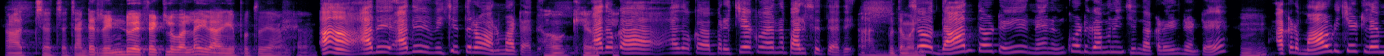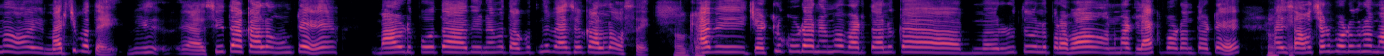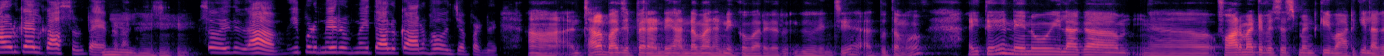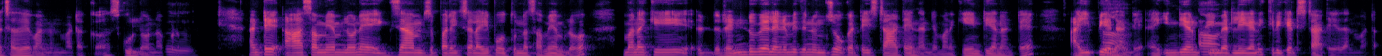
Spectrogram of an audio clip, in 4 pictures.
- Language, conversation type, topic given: Telugu, podcast, మీ చిన్నతనంలో వేసవికాలం ఎలా గడిచేది?
- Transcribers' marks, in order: other noise; in English: "ఎఫెక్ట్‌ల"; sniff; in English: "సో"; in English: "సో"; in English: "అండ్"; in English: "ఫార్మేటివ్ అసెస్మెంట్‌కి"; in English: "స్కూల్‌లో"; in English: "ఎగ్జామ్స్"; in English: "ఐపీఎల్"; in English: "ఇండియన్ ప్రీమియర్"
